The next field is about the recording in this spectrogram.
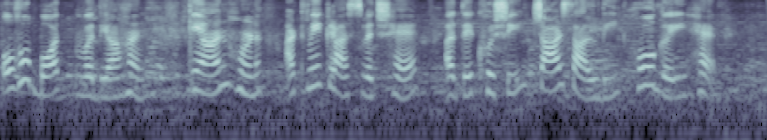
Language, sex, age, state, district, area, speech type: Punjabi, female, 18-30, Punjab, Ludhiana, urban, read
